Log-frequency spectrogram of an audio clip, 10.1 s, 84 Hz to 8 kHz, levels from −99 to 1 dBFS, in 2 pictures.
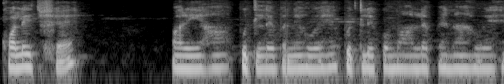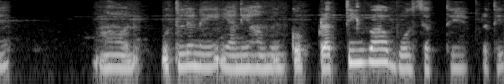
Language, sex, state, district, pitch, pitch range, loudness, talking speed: Hindi, female, Bihar, Jahanabad, 200 Hz, 195-210 Hz, -28 LUFS, 155 wpm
